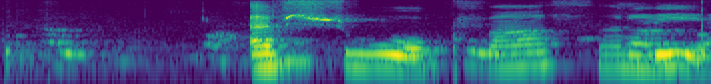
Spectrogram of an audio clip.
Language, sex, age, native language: Icelandic, male, 9, Icelandic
